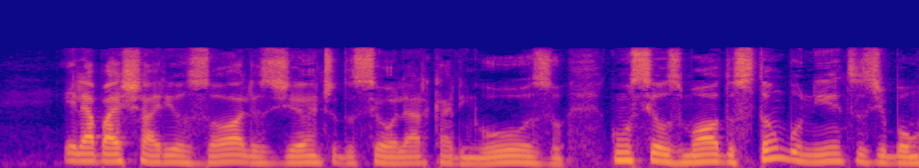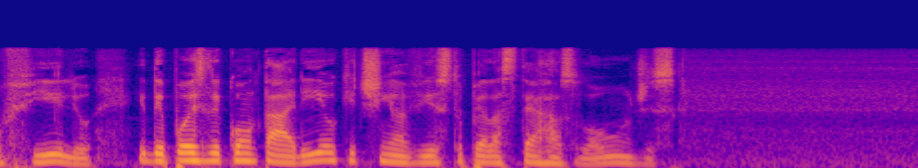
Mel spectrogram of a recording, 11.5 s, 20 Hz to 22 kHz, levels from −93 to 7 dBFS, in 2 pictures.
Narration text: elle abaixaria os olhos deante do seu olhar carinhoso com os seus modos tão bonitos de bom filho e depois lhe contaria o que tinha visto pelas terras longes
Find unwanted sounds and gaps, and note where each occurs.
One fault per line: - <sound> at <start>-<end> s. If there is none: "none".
none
